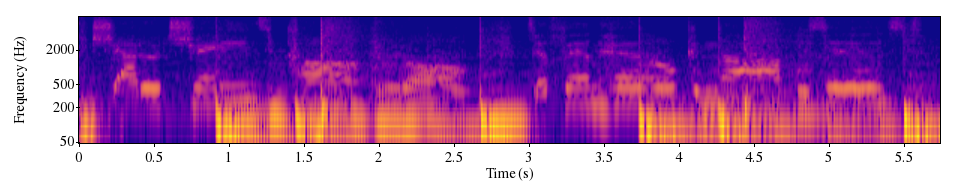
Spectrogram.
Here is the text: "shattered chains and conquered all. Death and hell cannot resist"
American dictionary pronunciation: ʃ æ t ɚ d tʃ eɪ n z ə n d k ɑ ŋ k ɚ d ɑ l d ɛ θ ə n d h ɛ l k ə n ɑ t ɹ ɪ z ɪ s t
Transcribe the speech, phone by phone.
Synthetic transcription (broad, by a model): ʃ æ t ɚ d tʃ eɪ n z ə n k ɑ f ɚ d ɑ l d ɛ f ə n h ɛ l k ə n ɑ t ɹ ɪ z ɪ s t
